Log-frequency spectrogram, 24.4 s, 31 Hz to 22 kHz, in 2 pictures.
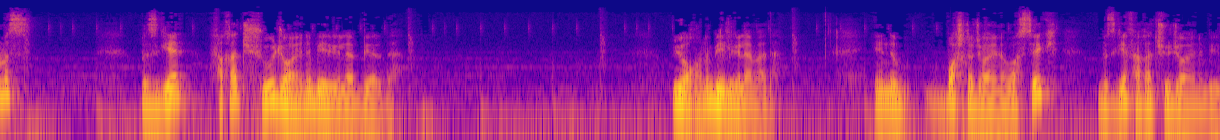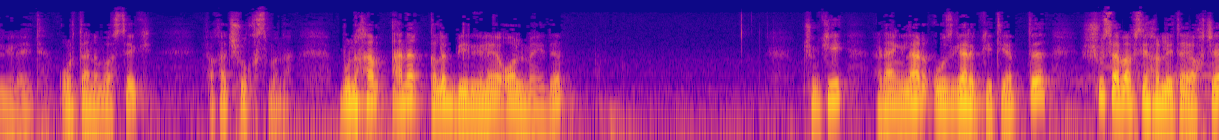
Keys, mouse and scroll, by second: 4.0 space, 4.2 ctrl+click, 15.6 space, 15.8 ctrl+click, 18.2 ctrl+space, 18.4 ctrl+space, 18.6 ctrl+space, 22.6 ctrl+space, 23.0 ctrl+click.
